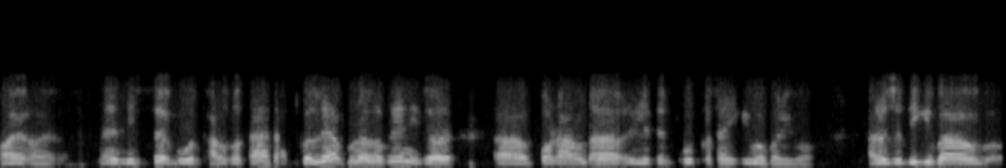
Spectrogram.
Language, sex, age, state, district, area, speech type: Assamese, male, 30-45, Assam, Kamrup Metropolitan, urban, conversation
